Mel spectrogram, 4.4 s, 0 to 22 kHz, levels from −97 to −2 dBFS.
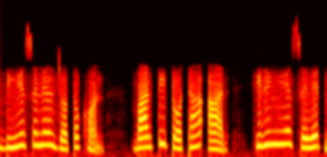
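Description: Throughout, the speech has a hard ceiling at 14.3 kHz, flickering treble and gritty, aliased noise, likely Bluetooth SBC compression starved of bits, consistent with roughly 48 kbps.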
